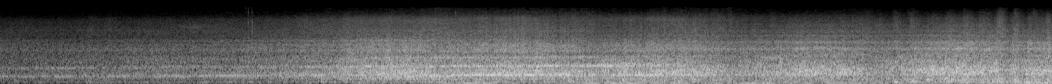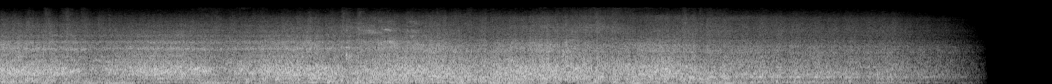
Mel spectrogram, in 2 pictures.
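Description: JR East 215 series double-decker electric train approaching and running past on the rails. The noise swells over the first few seconds, then the wheels clatter rhythmically over the rail joints as the cars go by, until the sound cuts off abruptly near the end.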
